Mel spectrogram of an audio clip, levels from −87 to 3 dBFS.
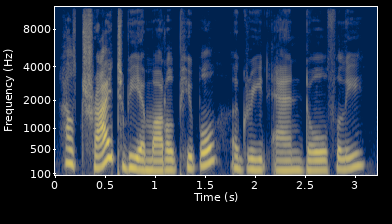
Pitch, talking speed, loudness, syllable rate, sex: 180 Hz, 185 wpm, -19 LUFS, 6.0 syllables/s, female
